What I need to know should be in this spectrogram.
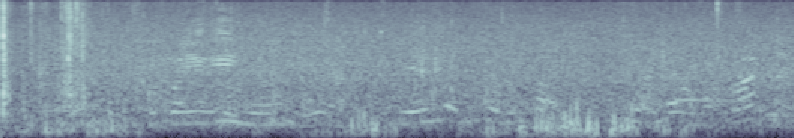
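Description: A plastic bottle crinkles and clatters as a monkey handles it.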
